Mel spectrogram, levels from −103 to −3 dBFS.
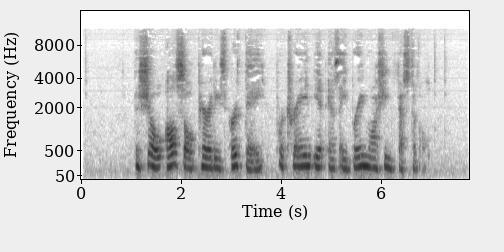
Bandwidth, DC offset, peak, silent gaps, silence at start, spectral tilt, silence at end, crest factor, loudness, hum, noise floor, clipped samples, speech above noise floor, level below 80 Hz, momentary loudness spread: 11.5 kHz; under 0.1%; -14 dBFS; none; 1.1 s; -5.5 dB/octave; 0.9 s; 18 dB; -30 LUFS; none; -67 dBFS; under 0.1%; 37 dB; -64 dBFS; 10 LU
